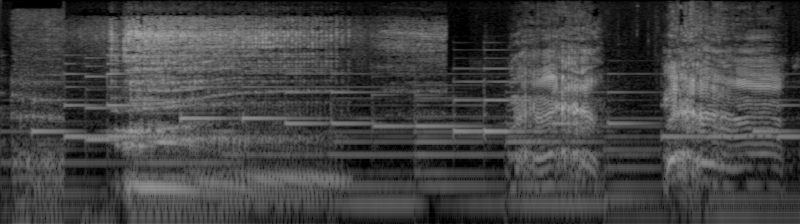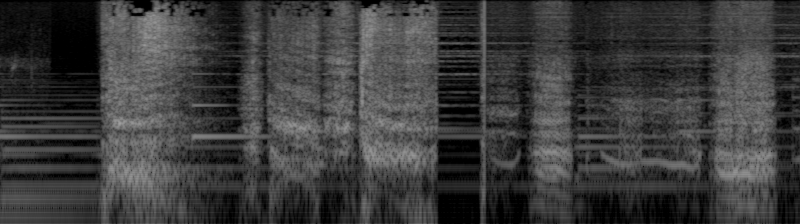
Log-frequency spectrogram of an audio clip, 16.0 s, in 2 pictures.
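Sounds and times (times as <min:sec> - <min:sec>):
tiger roaring: 0:00.0 - 0:03.6, 0:05.1 - 0:06.0, 0:06.6 - 0:07.8, 0:09.0 - 0:15.8
background music: 0:00.0 - 0:16.0
camel bellowing and grunting: 0:05.1 - 0:06.0, 0:06.6 - 0:07.9, 0:09.0 - 0:15.8.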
